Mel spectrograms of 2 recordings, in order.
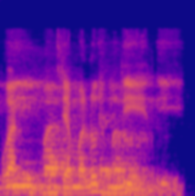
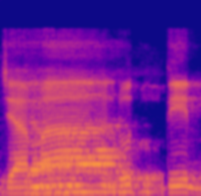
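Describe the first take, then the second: First: The vowel in the name is short. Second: The vowel in the name is long. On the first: It means camel of religion. The speaker calls it wrong. "Unta agama" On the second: It means beauty of religion. The speaker calls it right. "harus panjang"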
